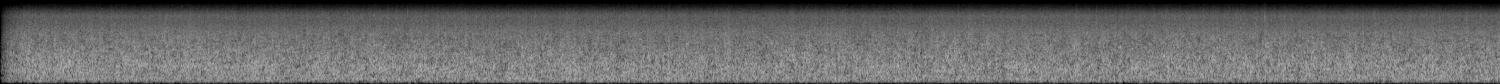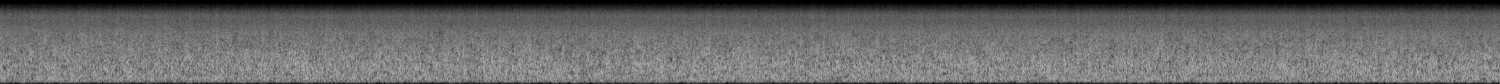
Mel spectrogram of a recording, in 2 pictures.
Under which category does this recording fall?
Soundscapes > Nature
